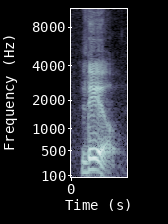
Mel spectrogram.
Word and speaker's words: 六: Six in Mandarin Chinese is pronounced 六.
